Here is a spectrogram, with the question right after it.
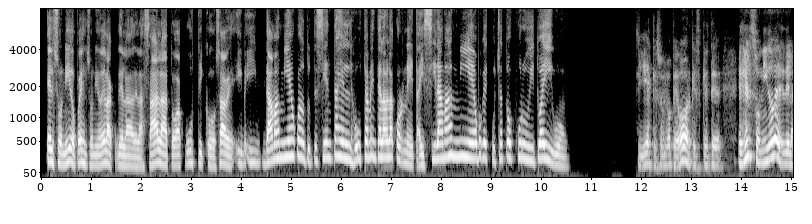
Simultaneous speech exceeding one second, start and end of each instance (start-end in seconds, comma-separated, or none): none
